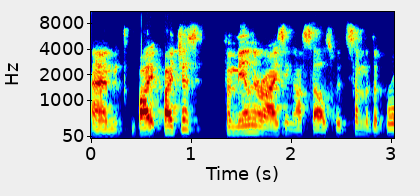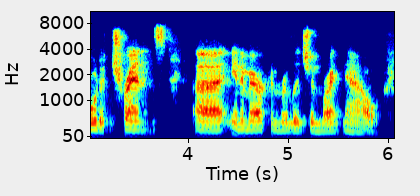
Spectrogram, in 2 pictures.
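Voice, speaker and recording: Speaking with an English accent, a man keeps a fairly quick pace. His pitch is medium, with ordinary variation. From England. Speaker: author and speaker on ritual. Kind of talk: guest talk. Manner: hesitant with many fillers.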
